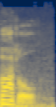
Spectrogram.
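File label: "bottle", Canadian English; pronunciations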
